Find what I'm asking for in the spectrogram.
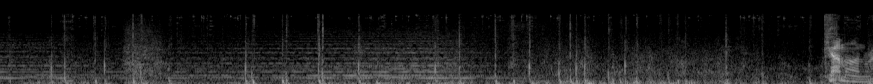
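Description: Roach, the horse in the video game Witcher 3, galloping with rapid rhythmic hoofbeats over background game sounds, a louder burst near the end, while a man urges the horse on.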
